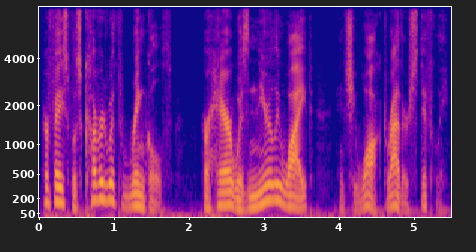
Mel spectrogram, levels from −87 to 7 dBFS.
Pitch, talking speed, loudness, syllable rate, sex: 110 Hz, 175 wpm, -19 LUFS, 5.1 syllables/s, male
